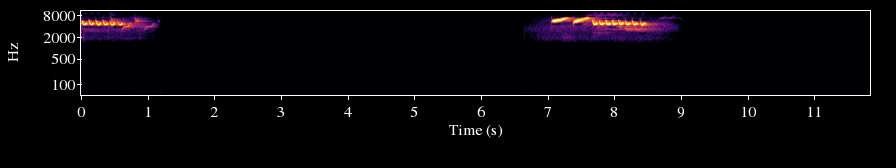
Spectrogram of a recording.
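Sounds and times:
Eurasian blue tit phrases of high thin notes and trills: 0.0 - 1.2, 7.1 - 9.0.

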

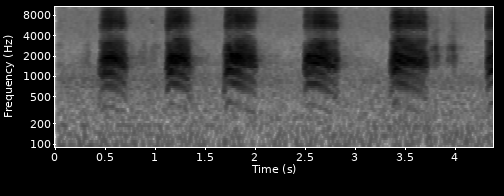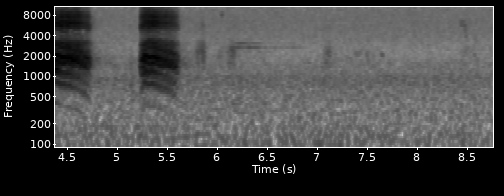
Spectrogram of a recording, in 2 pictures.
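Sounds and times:
quiet background noise: 0.0 - 8.7
bird giving harsh hoarse cawing calls: 0.4 - 6.3.

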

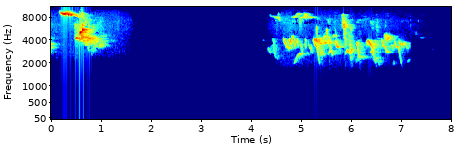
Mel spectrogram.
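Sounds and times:
European robin singing warbled phrases and thin trilling notes: 0.0 - 1.3, 4.3 - 7.5.

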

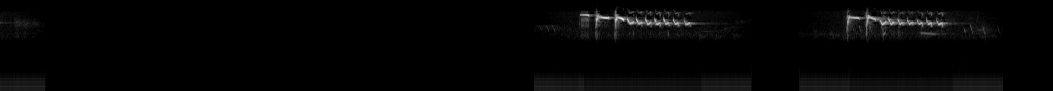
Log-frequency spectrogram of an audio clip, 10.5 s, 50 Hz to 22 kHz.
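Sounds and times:
bird song with high whistle, sharp chips and descending trill: 5.4 - 7.5, 8.4 - 10.1.

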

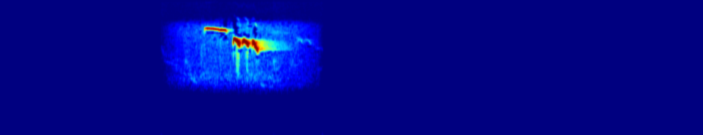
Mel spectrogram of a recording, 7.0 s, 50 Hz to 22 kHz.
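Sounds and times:
Eurasian blue tit call: 2.1 - 2.6.

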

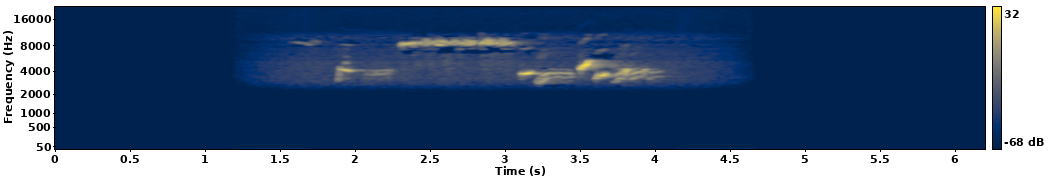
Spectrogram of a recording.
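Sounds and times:
European robin song phrase with whistles and warbling twitters: 1.6 - 4.2.

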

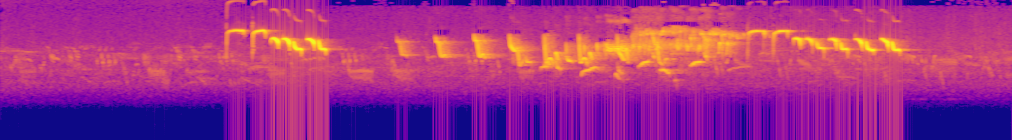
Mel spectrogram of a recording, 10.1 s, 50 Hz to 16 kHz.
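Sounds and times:
Eurasian blue tit high hooked notes and trills: 0.0 - 10.1
Eurasian blue tit buzzy churring burst: 2.3 - 3.3, 5.8 - 9.0.

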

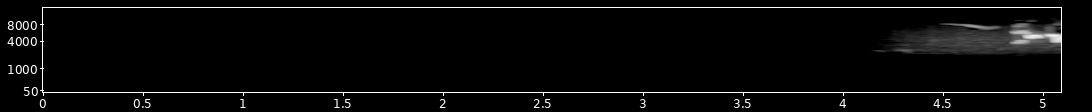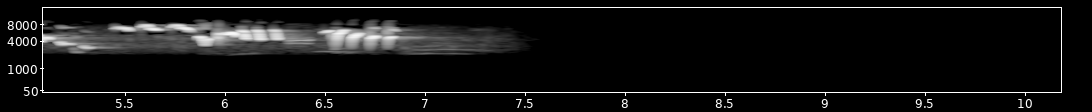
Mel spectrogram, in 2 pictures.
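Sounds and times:
European robin song: 4.3 - 7.4.

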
